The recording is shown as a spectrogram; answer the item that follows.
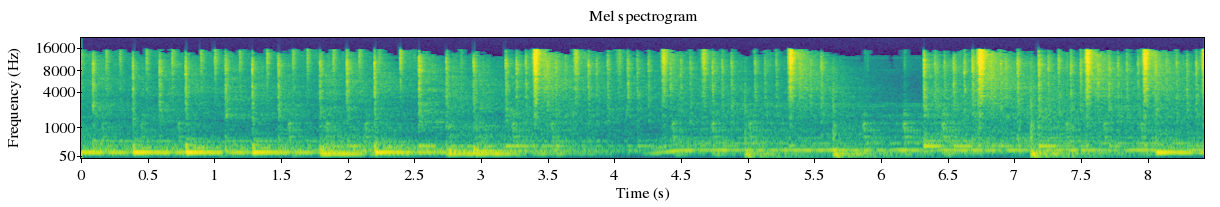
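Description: Live free-improvised jazz from a piano, wind instrument and drum kit trio: low held notes run throughout, one sliding up and holding about halfway through, over drum and cymbal strikes.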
